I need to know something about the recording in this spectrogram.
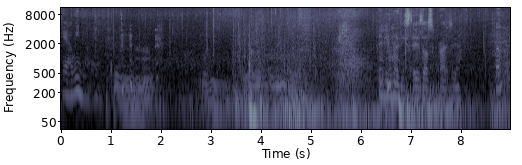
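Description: A giant wolf growls low and deep.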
